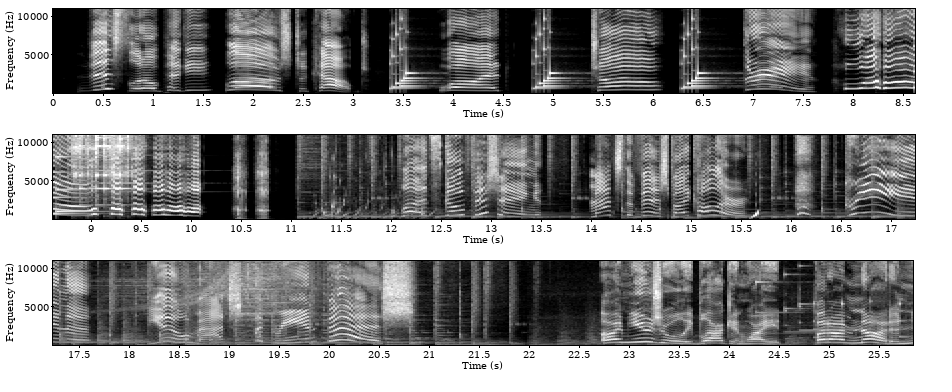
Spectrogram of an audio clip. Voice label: Kids eLearning, female voices

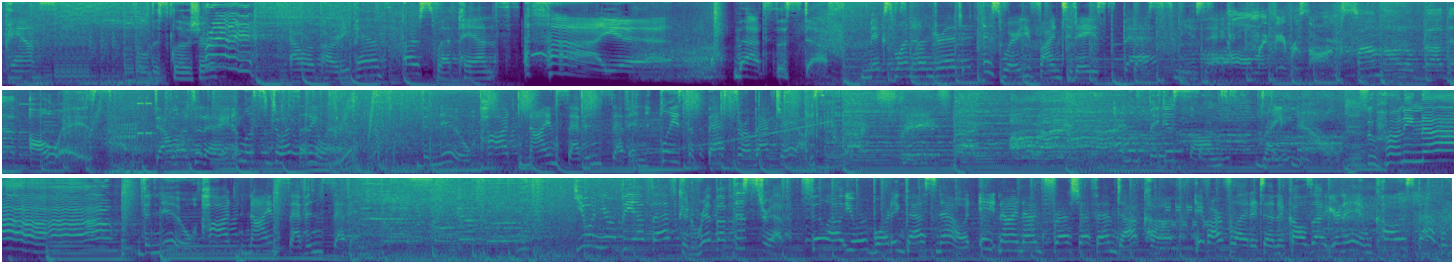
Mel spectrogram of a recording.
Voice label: Radio Imaging, female voices

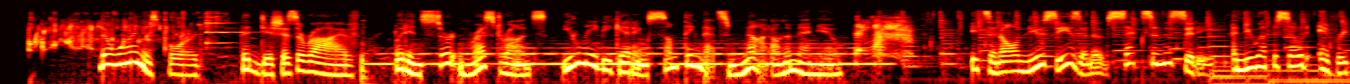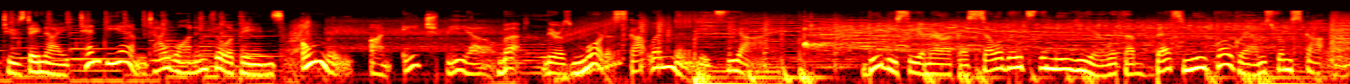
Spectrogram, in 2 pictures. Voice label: Promo, female voices

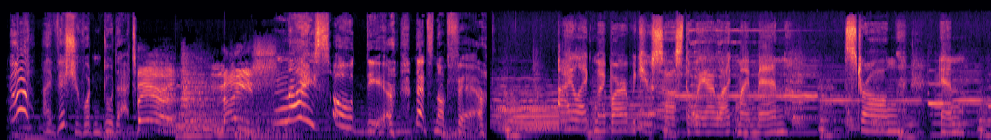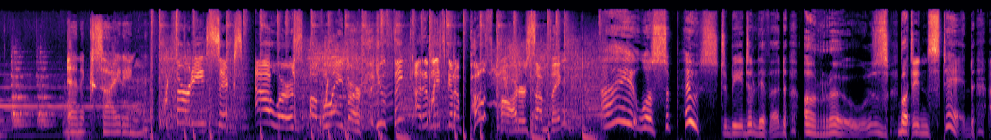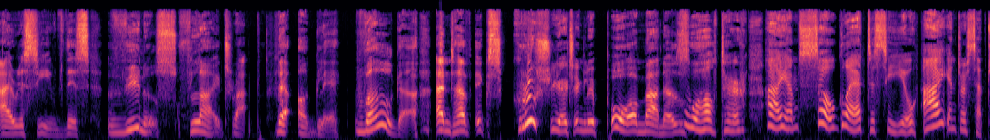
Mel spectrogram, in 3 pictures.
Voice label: Characters Animation, female voices

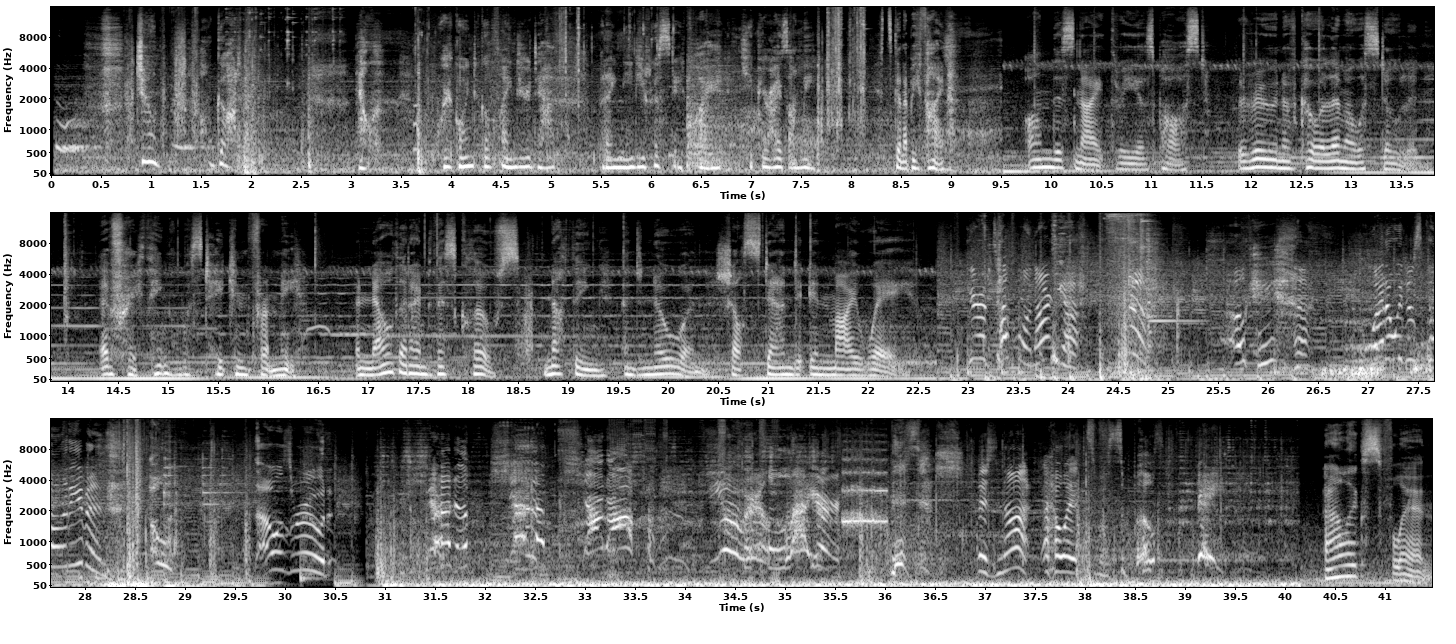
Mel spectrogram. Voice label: Interactive, female voices

